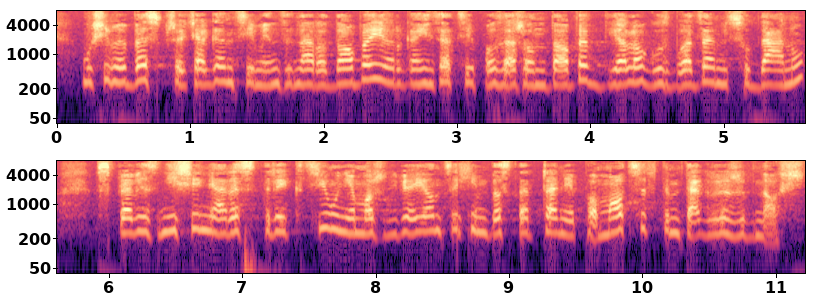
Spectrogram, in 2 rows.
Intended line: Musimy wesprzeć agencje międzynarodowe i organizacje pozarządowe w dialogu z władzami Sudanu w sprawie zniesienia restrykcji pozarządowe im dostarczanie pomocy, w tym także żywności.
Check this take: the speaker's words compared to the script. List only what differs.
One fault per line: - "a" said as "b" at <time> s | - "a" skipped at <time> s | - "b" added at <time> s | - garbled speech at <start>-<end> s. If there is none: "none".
- "pozarządowe" said as "uniemożliwiających" at 7.6 s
